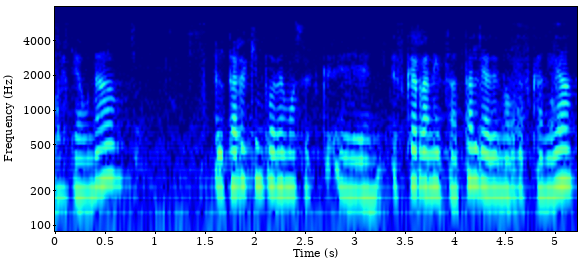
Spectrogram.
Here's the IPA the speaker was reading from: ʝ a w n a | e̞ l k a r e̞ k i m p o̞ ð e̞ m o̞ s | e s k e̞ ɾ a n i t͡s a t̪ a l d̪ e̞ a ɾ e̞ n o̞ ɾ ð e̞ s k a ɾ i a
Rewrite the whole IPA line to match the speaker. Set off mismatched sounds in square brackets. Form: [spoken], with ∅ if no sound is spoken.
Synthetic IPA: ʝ a w n a | e̞ l k a r e̞ k i m p o̞ ð e̞ m o̞ s | e s k e̞ [r] a n i t͡s a t̪ a l d̪ e̞ a ɾ e̞ n o̞ ɾ ð e̞ s k a ɾ i a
